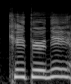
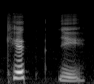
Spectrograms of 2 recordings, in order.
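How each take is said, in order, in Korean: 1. d 소리는 한 음절로 완전히 터져요. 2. d 소리는 짧게 끊겨요, 스타카토처럼요. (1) "키드니 하지 않고" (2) "캣니. 여기 이제 스타카토이세요"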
